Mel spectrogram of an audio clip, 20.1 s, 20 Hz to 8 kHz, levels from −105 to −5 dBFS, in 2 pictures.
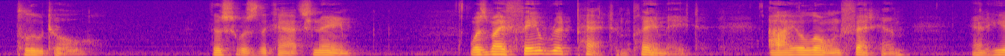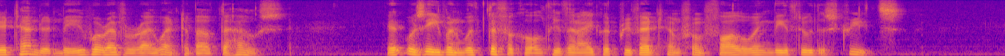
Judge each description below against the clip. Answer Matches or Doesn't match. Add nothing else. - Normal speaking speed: Doesn't match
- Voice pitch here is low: Matches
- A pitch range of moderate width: Matches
